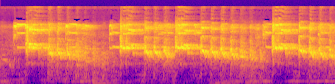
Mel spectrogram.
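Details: Grey francolin calling: loud, harsh, strongly harmonic notes in repeated rising bursts roughly once a second, with a faint low rumble of background noise.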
